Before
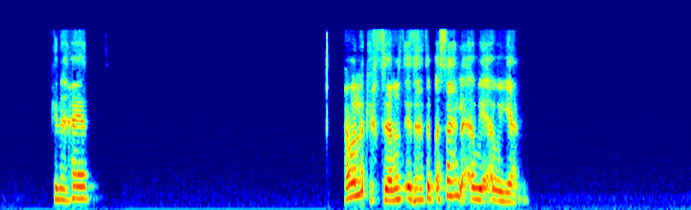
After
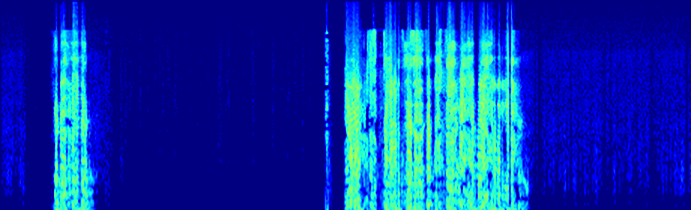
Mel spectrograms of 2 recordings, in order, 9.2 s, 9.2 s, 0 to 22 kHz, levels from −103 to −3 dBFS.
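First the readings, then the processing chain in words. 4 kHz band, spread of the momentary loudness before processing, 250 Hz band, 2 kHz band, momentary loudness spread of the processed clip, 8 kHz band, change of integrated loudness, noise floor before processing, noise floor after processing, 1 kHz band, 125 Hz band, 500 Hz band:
−8.5 dB, 13 LU, −30.0 dB, −18.0 dB, 14 LU, −5.5 dB, −18.0 dB, −83 dBFS, below −85 dBFS, −15.5 dB, −19.5 dB, −33.0 dB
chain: asymmetric clip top −19 dBFS, bottom −8.5 dBFS
reversed playback
downward compressor 10 to 1, threshold −32 dBFS, peak gain reduction 17.5 dB
reversed playback
gate on every frequency bin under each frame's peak −25 dB weak
saturating transformer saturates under 1,300 Hz
level +13.5 dB

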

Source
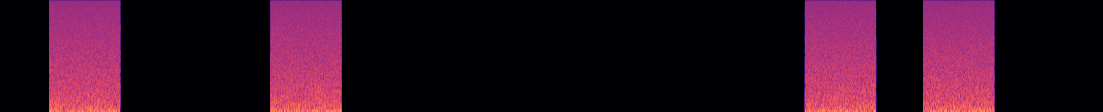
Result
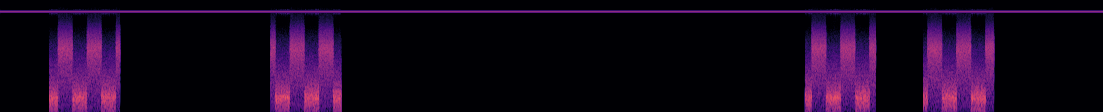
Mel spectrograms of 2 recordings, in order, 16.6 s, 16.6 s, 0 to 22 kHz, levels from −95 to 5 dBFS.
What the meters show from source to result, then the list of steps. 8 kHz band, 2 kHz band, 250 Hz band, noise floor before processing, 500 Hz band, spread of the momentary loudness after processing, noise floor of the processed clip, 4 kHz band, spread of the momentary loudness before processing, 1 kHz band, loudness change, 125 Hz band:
−19.5 dB, −17.5 dB, −13.0 dB, −82 dBFS, −8.5 dB, 11 LU, −49 dBFS, −9.5 dB, 8 LU, −18.0 dB, −17.5 dB, −23.5 dB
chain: auto-filter band-pass square 2.3 Hz 410–4,300 Hz
switching amplifier with a slow clock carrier 15,000 Hz
level −3 dB

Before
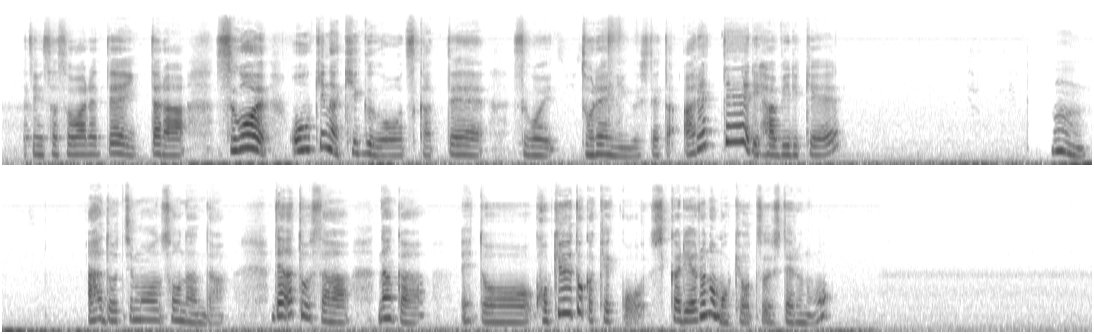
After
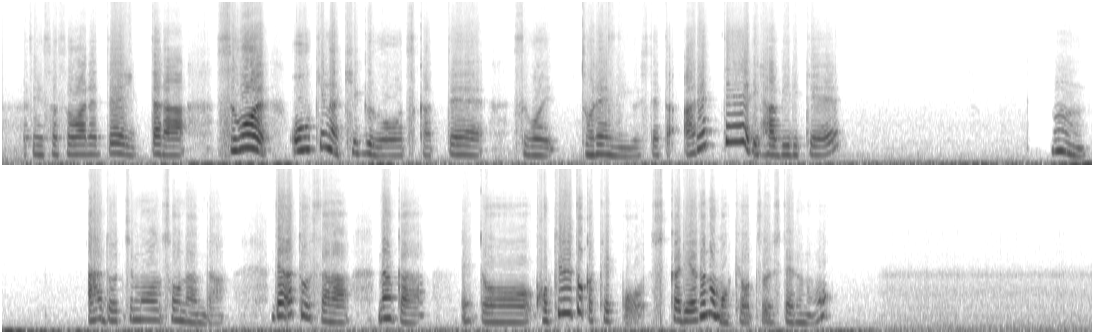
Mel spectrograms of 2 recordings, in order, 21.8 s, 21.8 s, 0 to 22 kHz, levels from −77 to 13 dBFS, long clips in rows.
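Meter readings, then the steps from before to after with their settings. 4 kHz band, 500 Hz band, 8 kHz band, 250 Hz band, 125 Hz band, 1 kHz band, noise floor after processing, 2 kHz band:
−2.5 dB, +2.5 dB, −9.0 dB, +3.0 dB, +3.0 dB, +2.5 dB, −44 dBFS, +1.0 dB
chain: running median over 15 samples
upward compression, threshold −35 dBFS
level +3 dB

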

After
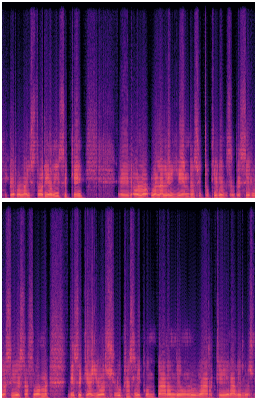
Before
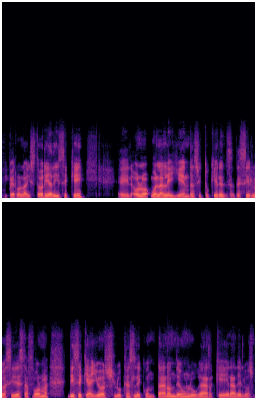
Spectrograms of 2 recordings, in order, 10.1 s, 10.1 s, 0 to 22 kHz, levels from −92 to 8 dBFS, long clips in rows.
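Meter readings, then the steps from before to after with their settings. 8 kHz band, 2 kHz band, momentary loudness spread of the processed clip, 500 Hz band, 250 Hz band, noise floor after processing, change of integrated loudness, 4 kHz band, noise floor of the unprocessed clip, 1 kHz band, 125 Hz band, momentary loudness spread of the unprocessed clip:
can't be measured, +5.0 dB, 5 LU, +1.5 dB, −3.5 dB, −40 dBFS, +2.5 dB, +9.0 dB, −63 dBFS, +6.0 dB, +3.0 dB, 7 LU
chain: lower of the sound and its delayed copy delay 2.2 ms
high-shelf EQ 3,100 Hz +9 dB
envelope flattener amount 50%

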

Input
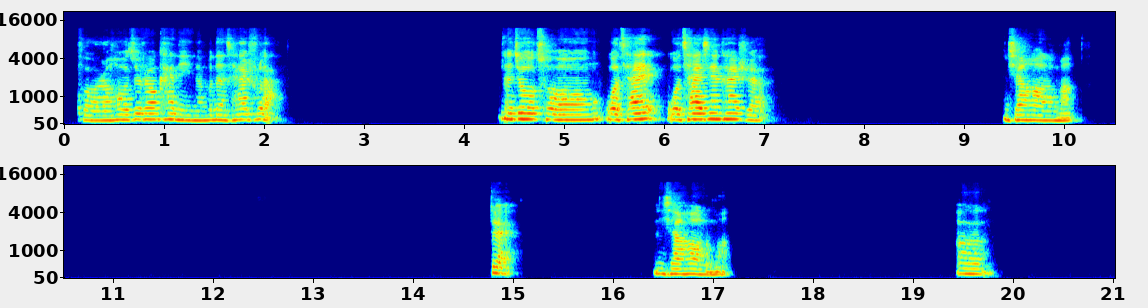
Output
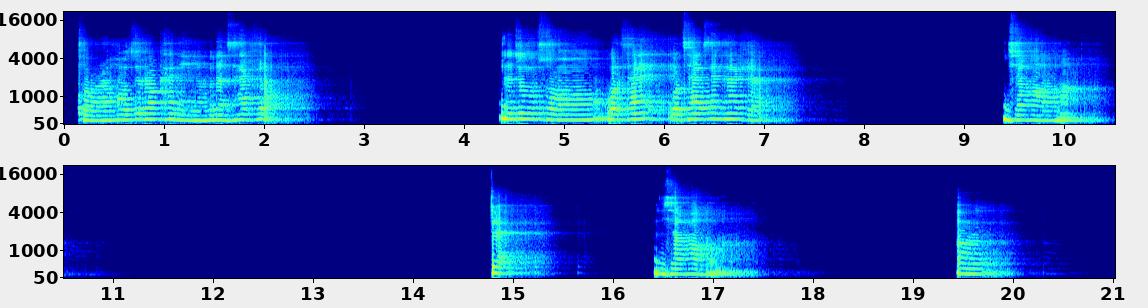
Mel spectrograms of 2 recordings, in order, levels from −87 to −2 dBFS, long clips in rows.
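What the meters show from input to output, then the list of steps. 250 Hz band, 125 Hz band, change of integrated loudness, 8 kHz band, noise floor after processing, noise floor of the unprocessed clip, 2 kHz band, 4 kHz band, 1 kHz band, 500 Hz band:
−19.0 dB, −18.5 dB, −18.0 dB, −14.0 dB, below −85 dBFS, −79 dBFS, −15.5 dB, −15.0 dB, −18.0 dB, −19.0 dB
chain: peak hold with a decay on every bin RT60 1.04 s
parametric band 450 Hz −2 dB 0.39 octaves
downward compressor 8 to 1, threshold −32 dBFS, peak gain reduction 21.5 dB
power curve on the samples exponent 2
on a send: repeating echo 427 ms, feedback 32%, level −24 dB
on the sum: level +5.5 dB

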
